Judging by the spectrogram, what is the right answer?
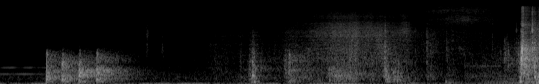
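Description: Bedding and pillow rustling with a few soft knocks as a person turns over in bed, then a sudden louder noise near the end.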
